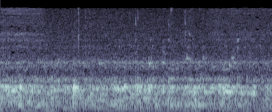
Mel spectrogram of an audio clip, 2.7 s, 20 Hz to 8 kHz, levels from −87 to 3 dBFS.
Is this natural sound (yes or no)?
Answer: yes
